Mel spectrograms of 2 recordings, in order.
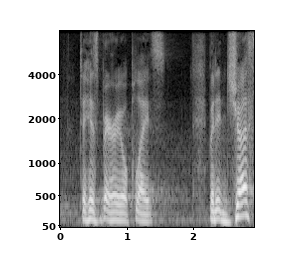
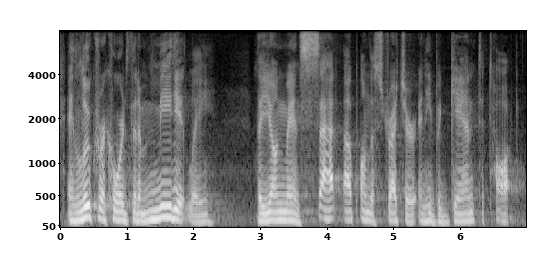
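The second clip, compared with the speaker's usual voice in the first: usual speaking voice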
